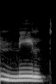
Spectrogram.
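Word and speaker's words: knelt: Knapsack है और यह नेल्ट है। यहां पर सभी में जो है के साइलेंट है।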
